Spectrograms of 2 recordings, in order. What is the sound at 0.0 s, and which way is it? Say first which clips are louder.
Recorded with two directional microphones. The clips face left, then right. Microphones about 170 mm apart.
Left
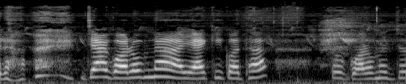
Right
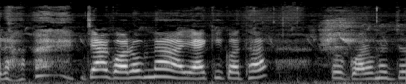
Speech: left 3 dB; centre (ahead or behind).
